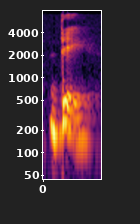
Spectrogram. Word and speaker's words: the: De. The book, the chair, the child, the table. If the noun that follows starts with a vowel, we pronounce D.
